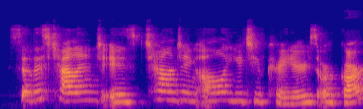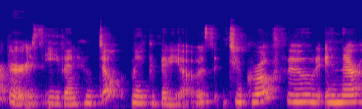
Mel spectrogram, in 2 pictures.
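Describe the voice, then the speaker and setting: A hoarse woman, chatting casually as host of a live garden tour from her computer room, greeting viewers by name. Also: on the high side, bright, forceful tone. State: hoarse from recent illness.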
